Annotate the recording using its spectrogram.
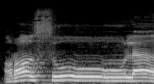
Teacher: kalau kita berhenti rasulah jadi mad iwad, dua harakat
